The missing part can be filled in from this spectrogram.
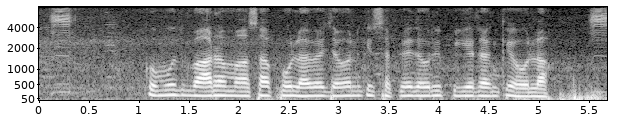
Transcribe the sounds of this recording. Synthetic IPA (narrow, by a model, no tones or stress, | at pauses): kʊmʊd̪baːɾãmaːsapʰuːlɦɐʋed͡ʒɐʋənkisɐpʰeːd̪ɔːɾipiːɾːɐ̃ŋɡkeɦoːlaː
